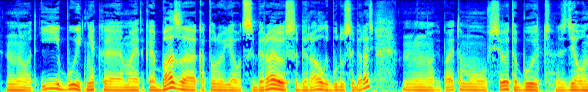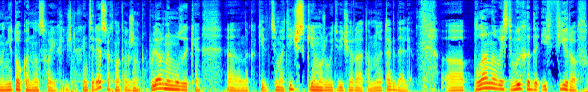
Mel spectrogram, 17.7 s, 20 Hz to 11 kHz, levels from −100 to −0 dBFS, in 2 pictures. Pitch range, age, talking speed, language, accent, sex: 95-120 Hz, 20-39, 160 wpm, Russian, native, male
